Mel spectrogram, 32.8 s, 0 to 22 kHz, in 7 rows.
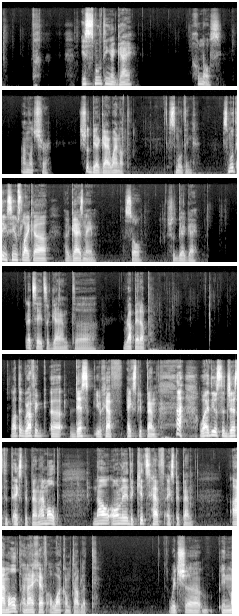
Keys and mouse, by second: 1.6 g, 6.9 1, 13.5 g, 22.4 2, 24.6 1.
